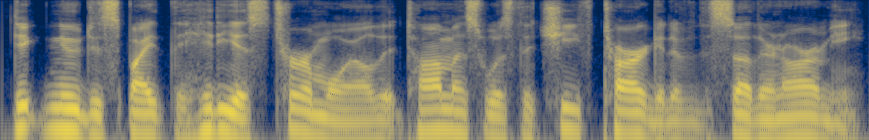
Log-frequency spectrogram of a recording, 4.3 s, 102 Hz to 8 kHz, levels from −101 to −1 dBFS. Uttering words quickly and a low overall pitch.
Yes: fast, 220 wpm; low, 105 Hz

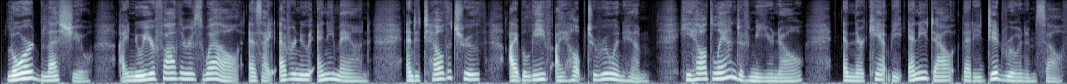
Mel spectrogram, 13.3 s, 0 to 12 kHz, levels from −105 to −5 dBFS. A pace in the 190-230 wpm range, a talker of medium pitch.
Yes: average, 200 wpm; medium, 175 Hz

